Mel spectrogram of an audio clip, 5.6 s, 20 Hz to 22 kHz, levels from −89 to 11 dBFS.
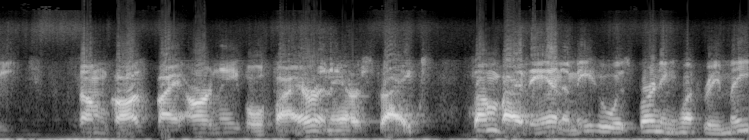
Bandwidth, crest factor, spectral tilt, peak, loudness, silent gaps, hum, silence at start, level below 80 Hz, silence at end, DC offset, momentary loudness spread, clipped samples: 15.5 kHz; 12 dB; -2 dB/octave; 0 dBFS; -11 LUFS; none; none; 0 s; -34 dBFS; 0 s; under 0.1%; 7 LU; 0.8%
